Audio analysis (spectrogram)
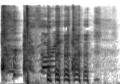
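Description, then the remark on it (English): A loud fit of coughing: one sharp hack followed by a rapid run of five or six throaty, voiced coughs that trail off. “is coughing, and that's what she's been playing.”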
